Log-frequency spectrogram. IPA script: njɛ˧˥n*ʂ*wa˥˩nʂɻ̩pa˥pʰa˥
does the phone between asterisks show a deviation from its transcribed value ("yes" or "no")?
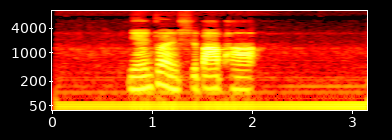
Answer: yes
